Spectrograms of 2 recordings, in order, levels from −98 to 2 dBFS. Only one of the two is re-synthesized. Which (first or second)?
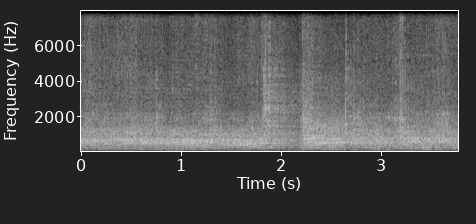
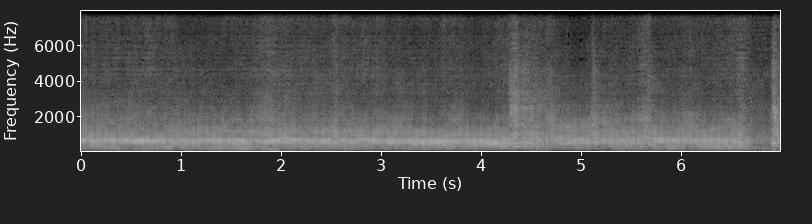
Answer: second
